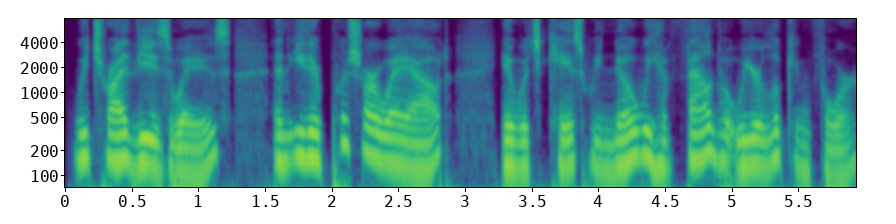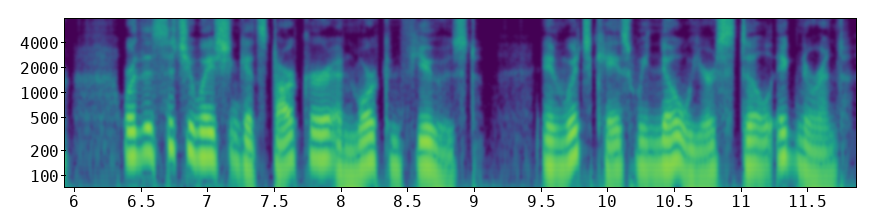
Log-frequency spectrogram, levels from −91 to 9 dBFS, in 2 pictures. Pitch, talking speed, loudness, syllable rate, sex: 140 Hz, 195 wpm, -16 LUFS, 5.1 syllables/s, male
